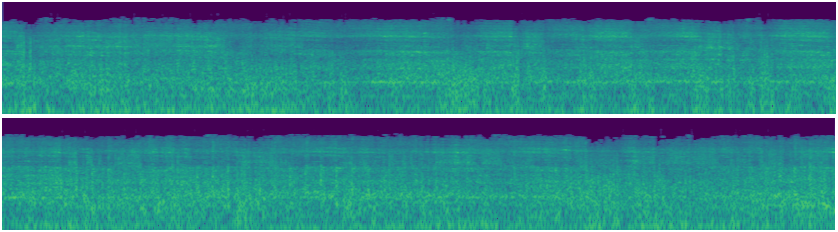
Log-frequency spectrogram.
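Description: Freight cars of a manifest train rolling past close by: a loud, steady noise of steel wheels on the rails, with a clickety-clack as the wheels cross rail joints.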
